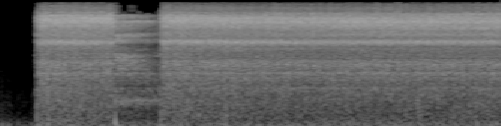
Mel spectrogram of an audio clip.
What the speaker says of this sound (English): we're going to suction out the brake fluid that's in the master cylinder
